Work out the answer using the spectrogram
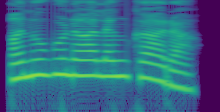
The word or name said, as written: ಅನುಗುಣಾಲಂಕಾರ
